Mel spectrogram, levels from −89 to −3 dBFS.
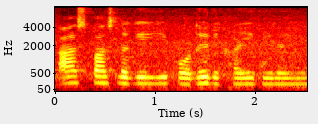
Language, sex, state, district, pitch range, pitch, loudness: Hindi, female, Gujarat, Gandhinagar, 170-190 Hz, 180 Hz, -20 LUFS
